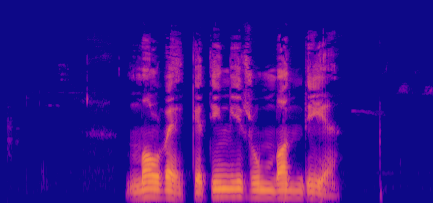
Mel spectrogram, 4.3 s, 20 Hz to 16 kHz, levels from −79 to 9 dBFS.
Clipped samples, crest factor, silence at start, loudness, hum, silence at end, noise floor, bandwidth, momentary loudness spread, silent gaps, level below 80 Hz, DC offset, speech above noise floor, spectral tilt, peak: under 0.1%; 22 dB; 1.3 s; -20 LUFS; none; 0.95 s; -66 dBFS; 10 kHz; 9 LU; none; -50 dBFS; under 0.1%; 47 dB; -5.5 dB/octave; 0 dBFS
